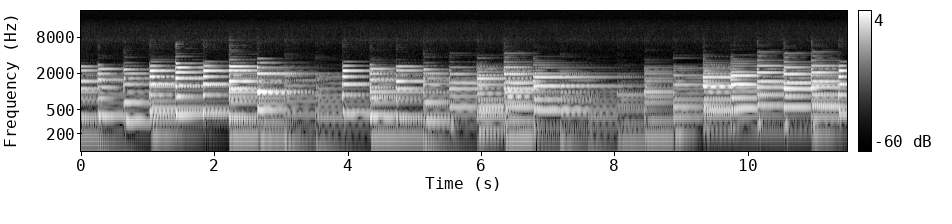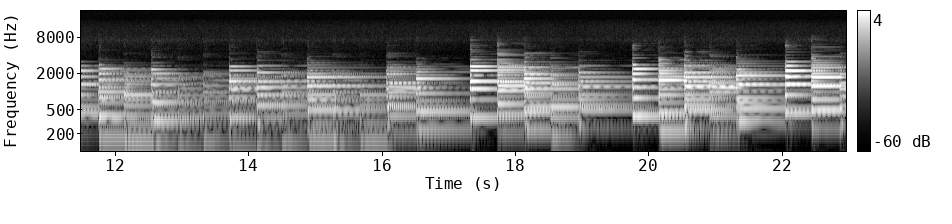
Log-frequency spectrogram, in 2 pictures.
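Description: Background piano music: a steady flow of struck notes, each fading after it is played.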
